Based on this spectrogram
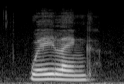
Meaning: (noun) A loud drawn out scream or howl; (verb) present participle and gerund of wail
- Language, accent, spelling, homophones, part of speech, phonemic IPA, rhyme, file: English, US, wailing, whaling / waling, noun / verb, /ˈweɪlɪŋ/, -eɪlɪŋ, En-us-wailing.ogg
